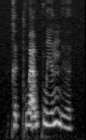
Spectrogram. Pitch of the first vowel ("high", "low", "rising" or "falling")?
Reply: low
